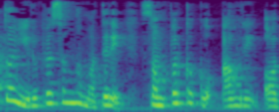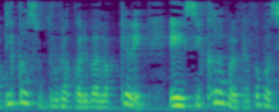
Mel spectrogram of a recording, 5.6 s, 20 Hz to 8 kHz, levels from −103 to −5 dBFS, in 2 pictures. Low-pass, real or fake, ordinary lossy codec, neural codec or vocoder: none; real; none; none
